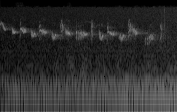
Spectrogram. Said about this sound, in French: Fauvette.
